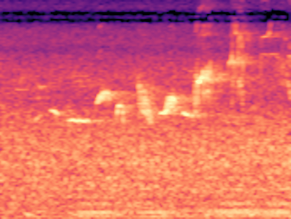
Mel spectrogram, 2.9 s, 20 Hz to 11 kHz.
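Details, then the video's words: Sunset song of a Eurasian blackbird, 9 June 2011: a run of soft, mellow whistled notes with small warbled turns, set against constant low background hum. "Blackbird's Song & Eastern Sunset"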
